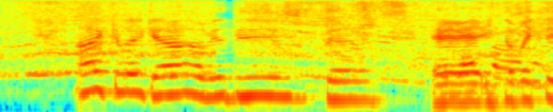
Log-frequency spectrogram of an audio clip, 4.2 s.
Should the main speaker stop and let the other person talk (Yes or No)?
No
